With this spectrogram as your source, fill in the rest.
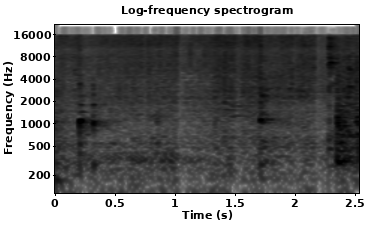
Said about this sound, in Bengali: বেগুনটা দিয়ে একটু ভালোভাবে আমি বেগুনের সাথে মশলাটাকে নাড়িয়ে চাড়িয়ে দিলাম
